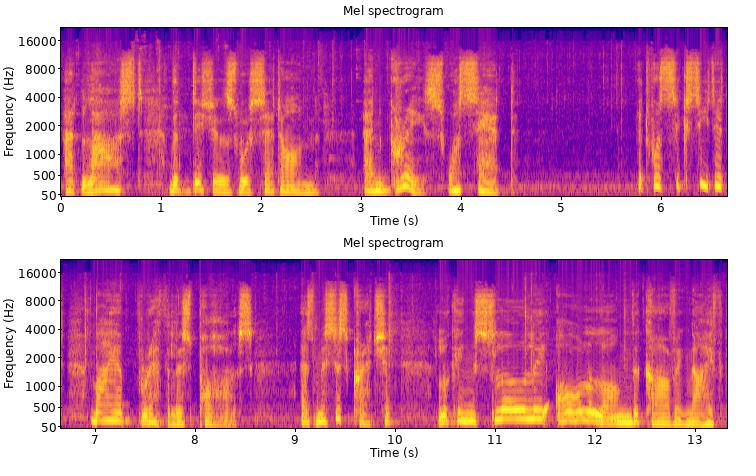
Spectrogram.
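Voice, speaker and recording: A man narrating a dramatized classic story as an audiobook, in a theatrical, expressive storytelling manner. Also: medium pitch, slow pace, slight background noise.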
